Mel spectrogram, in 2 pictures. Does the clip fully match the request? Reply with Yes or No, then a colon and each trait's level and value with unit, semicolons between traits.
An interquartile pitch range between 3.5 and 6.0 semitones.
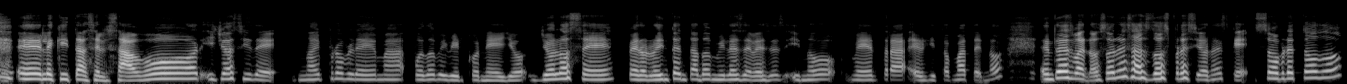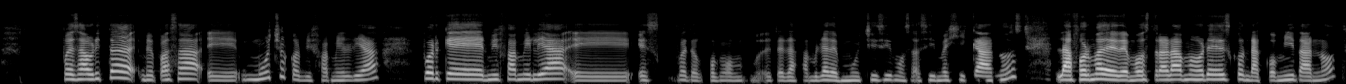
Yes: average, 4.0 semitones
